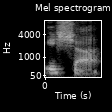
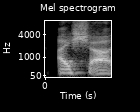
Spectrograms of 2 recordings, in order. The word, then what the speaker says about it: Aisha: most important to you Isha Aisha sorry I keep on mispronouncing your name Aisha there is a big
